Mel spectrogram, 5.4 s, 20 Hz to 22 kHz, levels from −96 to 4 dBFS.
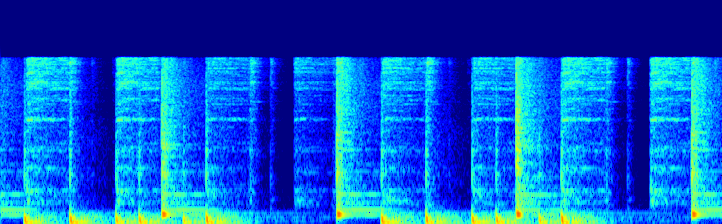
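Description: Throughout the music, 4-bit ADPCM compression leaves a gritty hiss that swells and shrinks with loudness and roughens sharp attacks, heavily here. Unlike the swirling, watery artefacts of perceptual codecs, this noise is broadband and follows the level. Nothing reaches above 7.7 kHz, which fits a 64 kbps stream.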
